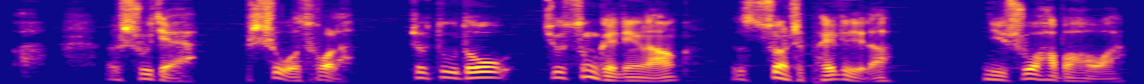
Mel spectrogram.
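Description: A man voicing a playful young man of about twenty who speaks sheepishly and haltingly. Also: fairly low pitch, very animated, a little mellow, husky. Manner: sheepish, hesitant.

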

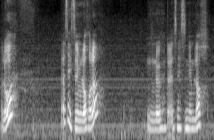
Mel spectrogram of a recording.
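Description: With a medium-pitched, sing-song voice and a fairly quick delivery, a female gaming streamer jokes and chats through a let's play of a horror game. She talks to viewers at her desk microphone and shrieks when startled.

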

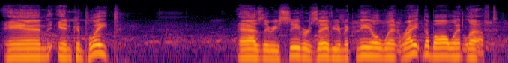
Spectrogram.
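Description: A man doing live football play-by-play commentary in a halting, conversational way. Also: on the high side, steady tone. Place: outdoor college football game. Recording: crowd noise behind, outdoor stadium. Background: game crowd.

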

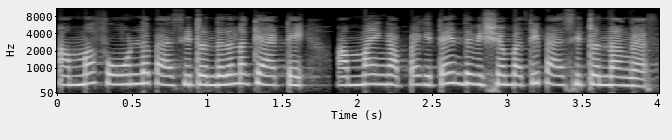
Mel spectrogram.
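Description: A woman voicing a heartbroken, tearful young woman who speaks haltingly in a cartoon. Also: very high-pitched, little pitch movement, a bit bright, muffled recording. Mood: sad. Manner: halting, self-pitying. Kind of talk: cartoon voice acting.

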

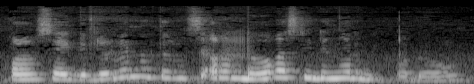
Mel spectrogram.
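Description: A young woman tells a personal story in relaxed, slangy chat. Her voice sits high but sounds mellow and soft-edged, and she breaks into the shouts she remembers while retelling it. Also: rapid-fire, a little hiss or hum, rough recording. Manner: animated, acts out her own shouts and screams; casual slangy speech. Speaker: guest telling her experience. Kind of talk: casual storytelling.

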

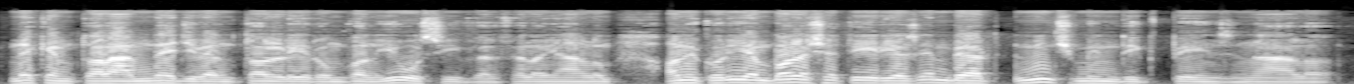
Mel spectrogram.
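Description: A man reading an audiobook, voicing a kind, caring innkeeper's wife in a raised, gentle voice. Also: on the low side, close to an everyday voice. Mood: worried. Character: kind, warm-hearted innkeeper's wife, adult woman.

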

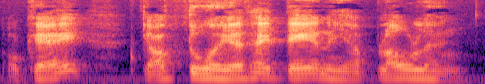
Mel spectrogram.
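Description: A man's voice: medium pitch, extremely slow, a bit bright. A man hosting a solo news talk show, speaking loosely with many fillers and often pushing his voice up for emphasis.

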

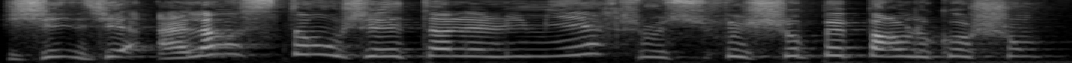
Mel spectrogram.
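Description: A woman streaming a horror game live, talking excitedly to her viewers and the game and swearing often. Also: extremely high pitch, a little fast.

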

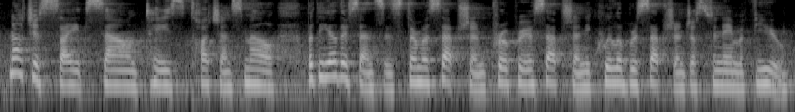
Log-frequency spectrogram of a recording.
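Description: A middle-aged woman giving a scripted keynote speech from a podium on a large conference stage, with a measured, poetic delivery and slow emphatic pauses. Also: medium pitch, slight background noise. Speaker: keynote speaker. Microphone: podium microphone.

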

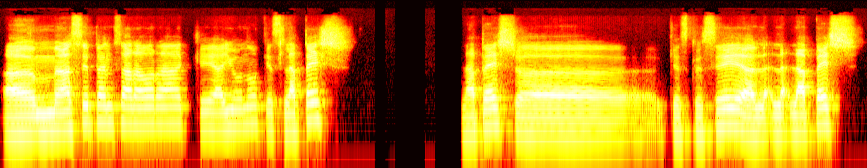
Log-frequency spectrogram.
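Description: A man from France, teaching phrases in a patient online lesson and repeating each phrase slowly for learners. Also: mid-range voice. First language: French. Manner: writes on a board while explaining. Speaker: French teacher.

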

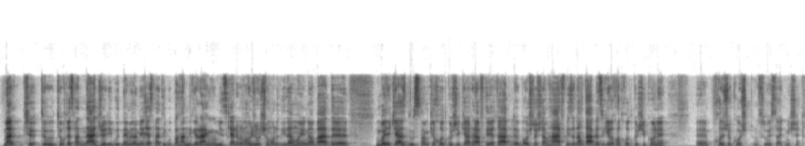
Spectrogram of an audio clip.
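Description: A man's voice: on the high side, fairly even intonation. A man improvising a comic phone prank, rambling and stammering in a mock-polite way. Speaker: prank caller.

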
